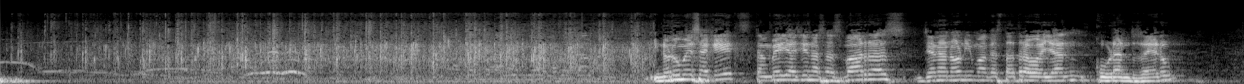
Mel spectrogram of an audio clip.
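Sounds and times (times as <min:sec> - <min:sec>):
crowd applause: 0:00.0 - 0:07.3
speech: 0:06.6 - 0:11.8.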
